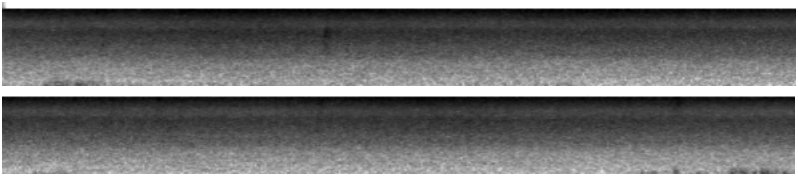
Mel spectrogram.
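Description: Hurricane rain and wind as a steady, even hiss, with low gusty rumbles about half a second in and again near the end.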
